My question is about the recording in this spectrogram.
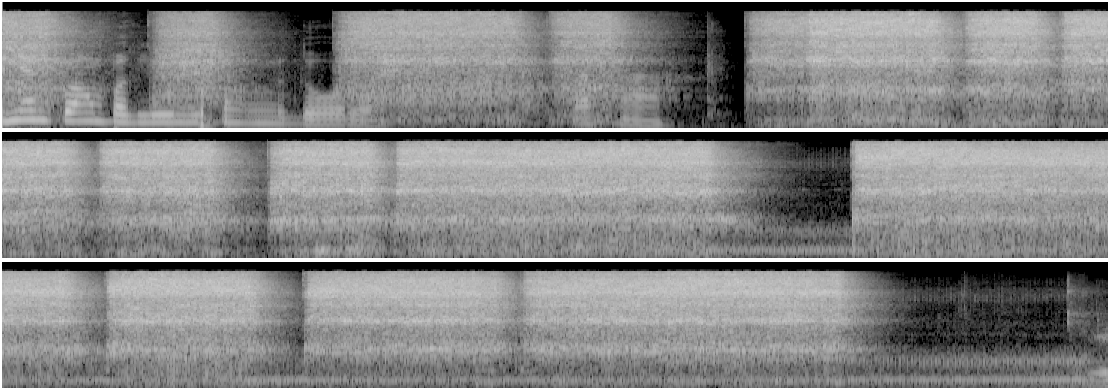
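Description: Floor steam cleaner's hose nozzle hissing out steam in long spurts with short breaks between them, starting a few seconds in and stopping just before the end. A low steady hum sits beneath the hiss in the second half.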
